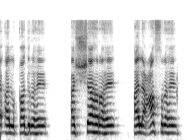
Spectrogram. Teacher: इस रा को हम मोटा पढ़ेंगे कायदा नंबर 7 के तहत। रा साकिन, रा साकिन से पहले वाला हर्फ भी साकिन और उससे पहले जबर आ गया, जैसे अल कद्र है, अशहर है, अल असर है, तो उसी कायदे के तहत ये चीज आ रही खैर।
